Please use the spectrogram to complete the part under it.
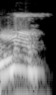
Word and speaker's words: mast: Now, the must is written M-A-S-T, but it's pronounced like must.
